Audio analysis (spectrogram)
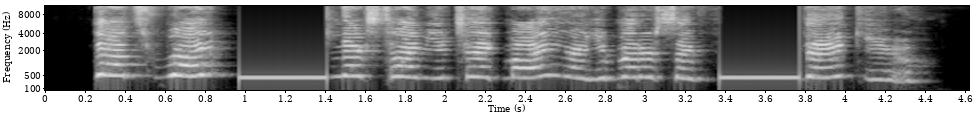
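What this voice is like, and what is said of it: Sassy unicorn character voice. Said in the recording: “your unicorn impression ... super sassily”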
